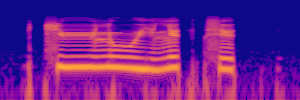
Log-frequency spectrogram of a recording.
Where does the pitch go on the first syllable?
low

